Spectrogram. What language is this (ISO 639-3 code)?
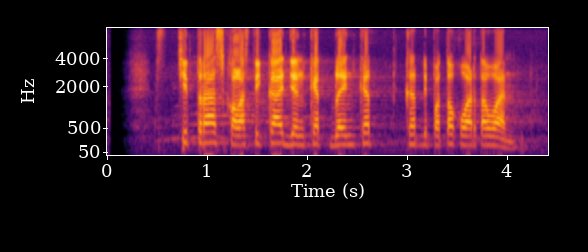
sun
